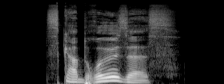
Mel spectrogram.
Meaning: strong/mixed nominative/accusative neuter singular of skabrös
- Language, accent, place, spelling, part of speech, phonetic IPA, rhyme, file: German, Germany, Berlin, skabröses, adjective, [skaˈbʁøːzəs], -øːzəs, De-skabröses.ogg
